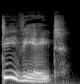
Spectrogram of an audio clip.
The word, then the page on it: deviate: British English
